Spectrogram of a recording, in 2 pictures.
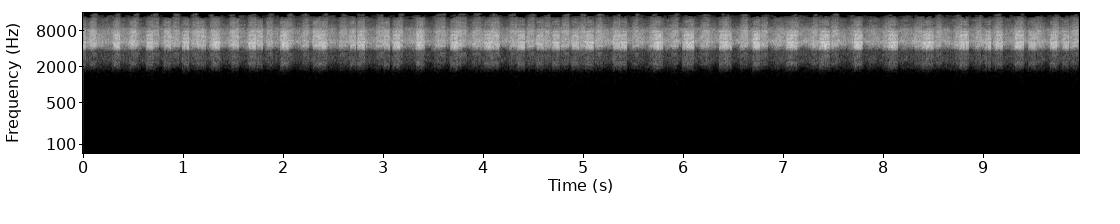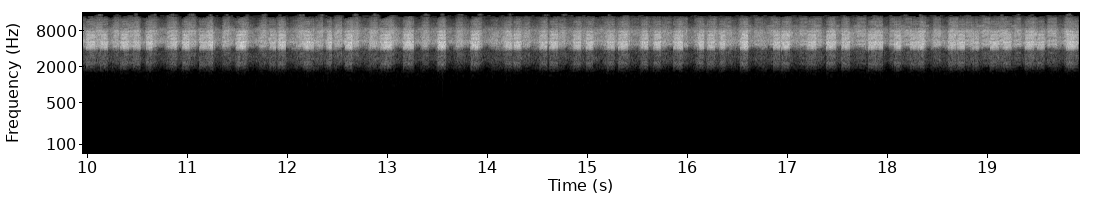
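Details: Chorus of cicadas in a Greek pine forest at midsummer, an unbroken shrill rasping hiss that throbs quickly and steadily for the whole stretch, nothing else audible.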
